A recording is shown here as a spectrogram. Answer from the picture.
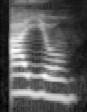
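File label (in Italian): "ajò", sarda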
